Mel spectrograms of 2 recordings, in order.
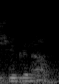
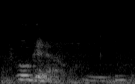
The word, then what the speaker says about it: Huguenot: of hugenot which is Hugo and the the actually would say Ugo the French wouldn't pronounce the h or the t uh but the English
